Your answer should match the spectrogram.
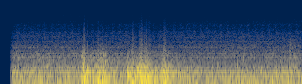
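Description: Thunder rumbling, loud and low, swelling about two to three and a half seconds in, then cut off suddenly at the end.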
